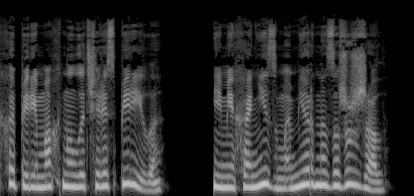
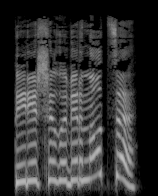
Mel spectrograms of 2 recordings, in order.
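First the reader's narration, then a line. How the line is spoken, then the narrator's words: Shouted from below. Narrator (Russian): крикнула откуда-то снизу Таяна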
